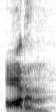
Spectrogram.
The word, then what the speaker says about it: autumn: Silent N. Autumn, but we just say fall.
